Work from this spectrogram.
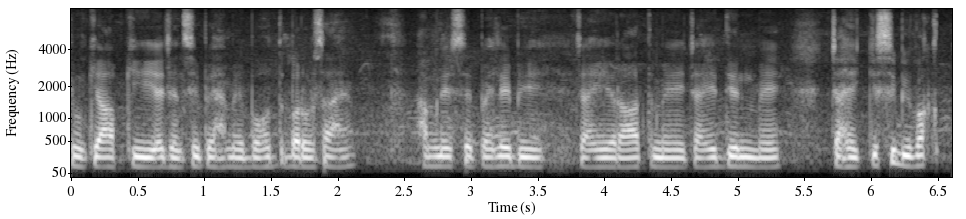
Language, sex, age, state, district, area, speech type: Urdu, male, 18-30, Jammu and Kashmir, Srinagar, rural, spontaneous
